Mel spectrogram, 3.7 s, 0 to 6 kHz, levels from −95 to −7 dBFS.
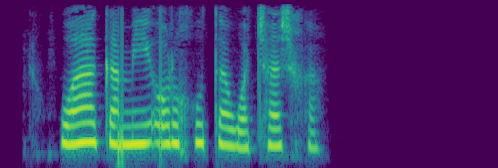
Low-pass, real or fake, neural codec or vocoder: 5.4 kHz; real; none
